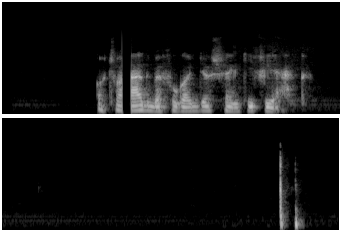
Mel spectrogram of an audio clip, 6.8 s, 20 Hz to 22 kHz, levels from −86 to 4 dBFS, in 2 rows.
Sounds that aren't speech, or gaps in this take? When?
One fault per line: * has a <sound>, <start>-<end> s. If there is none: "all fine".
* has a dropout, 1.2-1.3 s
